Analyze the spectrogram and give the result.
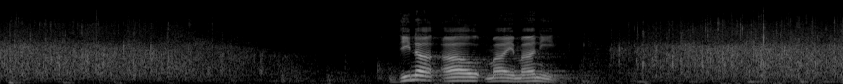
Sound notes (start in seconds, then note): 5.9 applause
